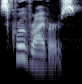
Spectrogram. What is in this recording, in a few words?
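"screwdrivers", English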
